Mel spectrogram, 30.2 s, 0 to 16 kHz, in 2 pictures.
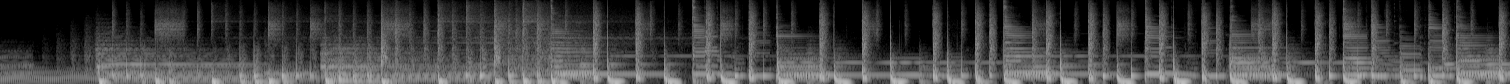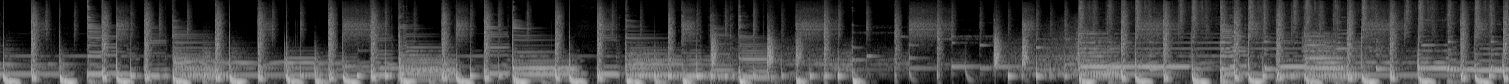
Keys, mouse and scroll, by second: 7.2-8.3 scroll up 1, 8.3-9.5 drag, 22.8 p, 25.0 click.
